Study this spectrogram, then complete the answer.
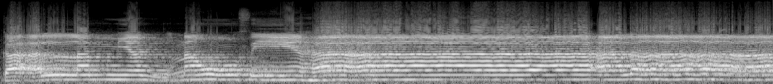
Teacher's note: Karena ini mad jaiz munfasil riwayat Syatibiyah. Yaitu panjangnya 4 sampai 5 harokat. Beda dengan Thaibatun Nasyr.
